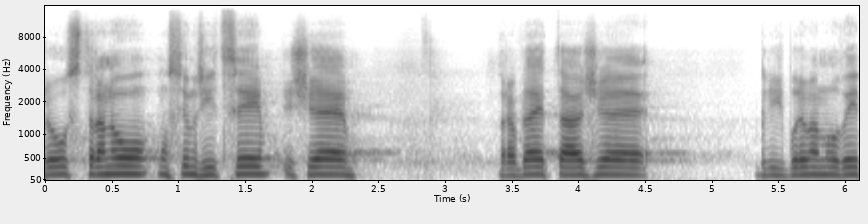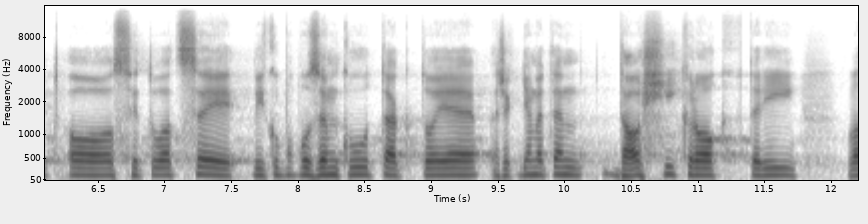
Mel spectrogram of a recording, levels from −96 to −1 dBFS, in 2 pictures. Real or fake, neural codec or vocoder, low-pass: fake; autoencoder, 48 kHz, 32 numbers a frame, DAC-VAE, trained on Japanese speech; 14.4 kHz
